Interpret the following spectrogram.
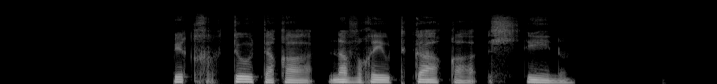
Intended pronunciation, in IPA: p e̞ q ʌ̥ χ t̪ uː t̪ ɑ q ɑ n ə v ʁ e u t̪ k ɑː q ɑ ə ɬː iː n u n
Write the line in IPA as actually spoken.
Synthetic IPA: p e̞ q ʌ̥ χ t̪ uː t̪ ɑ q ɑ n a v ʁ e u t̪ k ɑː q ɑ ə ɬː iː n u n

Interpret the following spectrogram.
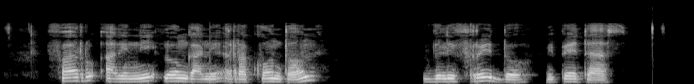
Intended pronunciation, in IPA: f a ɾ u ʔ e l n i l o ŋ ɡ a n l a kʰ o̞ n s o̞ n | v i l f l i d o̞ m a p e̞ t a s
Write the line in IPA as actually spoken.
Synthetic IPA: f a ɾ u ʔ a l n i l o ŋ ɡ a n ɾ a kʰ o̞ n t o̞ n | v i l f ɾ i d o̞ m i p e̞ t a s

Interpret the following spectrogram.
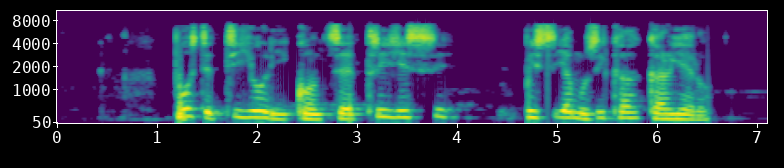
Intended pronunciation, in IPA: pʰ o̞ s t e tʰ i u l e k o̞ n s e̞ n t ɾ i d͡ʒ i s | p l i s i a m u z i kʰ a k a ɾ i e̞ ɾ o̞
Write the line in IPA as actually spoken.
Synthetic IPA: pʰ o̞ s t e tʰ i o l i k o̞ n t͡s e̞ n t ɾ i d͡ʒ i s | p ɾ i s i a m u z i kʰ a k a ɾ i e̞ ɾ o̞

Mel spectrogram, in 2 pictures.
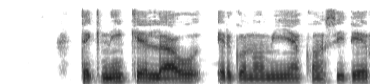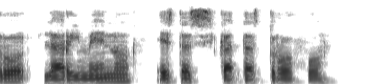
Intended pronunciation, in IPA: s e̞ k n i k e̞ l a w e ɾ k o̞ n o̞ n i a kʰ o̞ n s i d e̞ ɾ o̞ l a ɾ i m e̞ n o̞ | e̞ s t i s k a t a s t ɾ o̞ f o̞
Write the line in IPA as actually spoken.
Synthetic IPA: t e̞ k n i k e̞ l a w e ɾ ɡ o̞ n o̞ m i a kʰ o̞ n s i d e̞ ɾ o̞ l a ɾ i m e̞ n o̞ | e̞ s t a s k a t a s t ɾ o̞ f o̞

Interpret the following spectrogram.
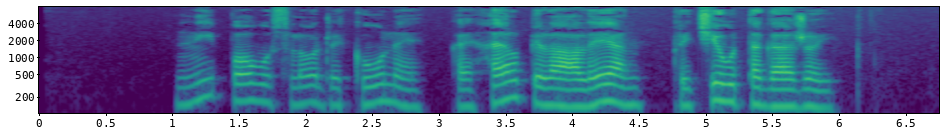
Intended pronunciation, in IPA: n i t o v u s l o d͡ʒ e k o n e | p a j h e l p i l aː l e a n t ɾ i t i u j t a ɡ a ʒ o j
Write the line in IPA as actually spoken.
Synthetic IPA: n i p o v u s l o d͡ʒ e k u n e | k a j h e l p i l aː l e a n p ɾ i t͡ʃ i u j t a ɡ a ʒ o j

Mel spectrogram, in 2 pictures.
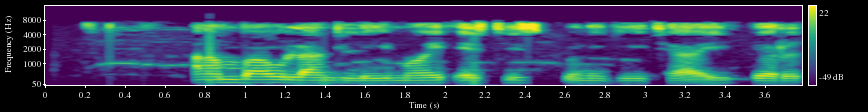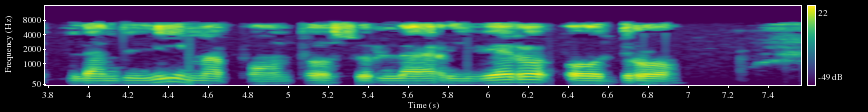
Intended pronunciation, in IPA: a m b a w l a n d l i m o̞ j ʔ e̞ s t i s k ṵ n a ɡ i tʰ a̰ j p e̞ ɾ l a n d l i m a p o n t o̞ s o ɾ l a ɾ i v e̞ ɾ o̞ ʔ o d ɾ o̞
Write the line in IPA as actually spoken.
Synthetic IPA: a m b a w l a n d l i m o̞ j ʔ e̞ s t i s k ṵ n i ɡ i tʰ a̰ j p e̞ ɾ l a n d l i m a p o n t o̞ s u ɾ l a ɾ i v e̞ ɾ o̞ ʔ o d ɾ o̞

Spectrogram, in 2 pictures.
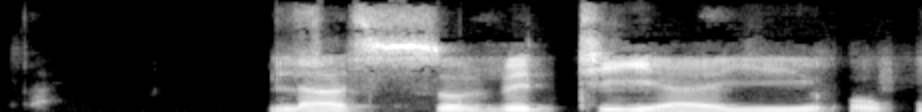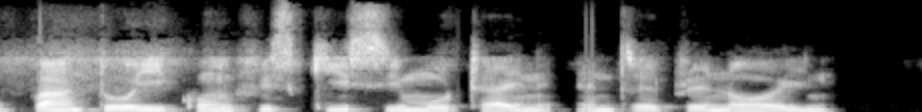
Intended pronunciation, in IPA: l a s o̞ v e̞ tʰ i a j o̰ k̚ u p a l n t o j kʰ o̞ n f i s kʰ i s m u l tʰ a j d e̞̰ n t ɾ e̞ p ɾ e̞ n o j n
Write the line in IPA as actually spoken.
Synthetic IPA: l a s o̞ v e̞ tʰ i a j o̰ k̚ u p a n t o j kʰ o̞ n f i s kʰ i s m u l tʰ a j n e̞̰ n t ɾ e̞ p ɾ e̞ n o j n

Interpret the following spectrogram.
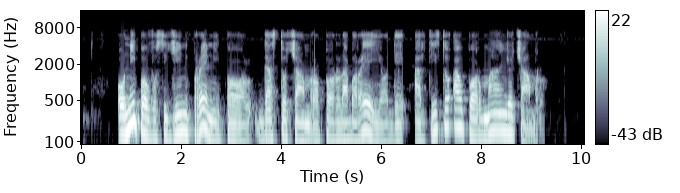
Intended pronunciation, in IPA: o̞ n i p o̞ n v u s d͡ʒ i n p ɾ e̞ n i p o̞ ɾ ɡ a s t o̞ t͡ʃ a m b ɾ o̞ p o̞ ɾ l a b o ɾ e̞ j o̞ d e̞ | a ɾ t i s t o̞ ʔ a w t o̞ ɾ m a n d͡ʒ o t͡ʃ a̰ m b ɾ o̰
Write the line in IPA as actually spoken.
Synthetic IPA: o̞ n i p o̞ v u s d͡ʒ i n p ɾ e̞ n i p o̞ ɾ ɡ a s t o̞ t͡ʃ a m b ɾ o̞ p o̞ ɾ l a b o ɾ e̞ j o̞ d e̞ | a ɾ t i s t o̞ ʔ a w p o̞ ɾ m a n d͡ʒ o t͡ʃ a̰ m b ɾ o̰

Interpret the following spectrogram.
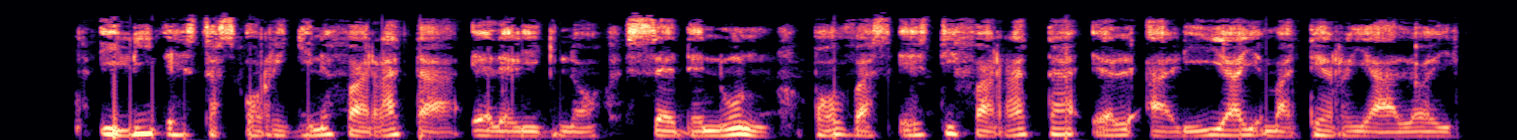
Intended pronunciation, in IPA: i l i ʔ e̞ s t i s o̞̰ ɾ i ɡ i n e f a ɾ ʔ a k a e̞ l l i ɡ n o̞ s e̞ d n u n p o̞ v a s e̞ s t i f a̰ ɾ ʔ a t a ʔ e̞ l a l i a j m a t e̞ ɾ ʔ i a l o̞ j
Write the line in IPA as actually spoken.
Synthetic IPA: i l i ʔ e̞ s t a s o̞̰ ɾ i ɡ i n e f a ɾ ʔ a t a e̞ l l i ɡ n o̞ s e̞ d n u n p o̞ v a s e̞ s t i f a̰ ɾ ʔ a t a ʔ e̞ l a l i a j m a t e̞ ɾ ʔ i a l o̞ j

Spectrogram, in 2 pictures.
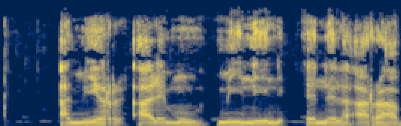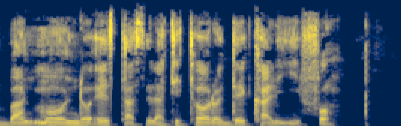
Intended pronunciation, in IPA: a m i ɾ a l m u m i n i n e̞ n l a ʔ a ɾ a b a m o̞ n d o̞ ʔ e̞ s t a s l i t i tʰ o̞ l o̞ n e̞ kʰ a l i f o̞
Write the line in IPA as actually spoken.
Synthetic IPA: a m i ɾ a l m u m i n i n e̞ n l a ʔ a ɾ a b a m o̞ n d o̞ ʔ e̞ s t a s l a t i tʰ o̞ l o̞ d e̞ kʰ a l i f o̞

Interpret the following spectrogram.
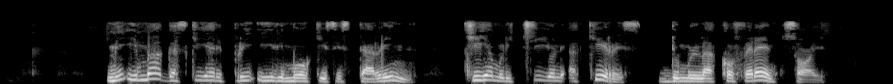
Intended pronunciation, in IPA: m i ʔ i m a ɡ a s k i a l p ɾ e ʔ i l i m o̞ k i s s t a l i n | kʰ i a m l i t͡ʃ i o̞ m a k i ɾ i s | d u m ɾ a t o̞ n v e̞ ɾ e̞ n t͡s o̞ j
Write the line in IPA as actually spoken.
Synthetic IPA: m i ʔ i m a ɡ a s k i a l p ɾ i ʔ i l i m o̞ k i s s t a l i n | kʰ i a m l i t͡ʃ i o̞ n a k i ɾ i s | d u m l a k o̞ n f e̞ ɾ e̞ n t͡s o̞ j

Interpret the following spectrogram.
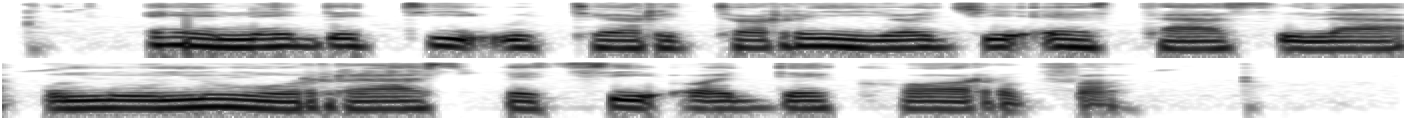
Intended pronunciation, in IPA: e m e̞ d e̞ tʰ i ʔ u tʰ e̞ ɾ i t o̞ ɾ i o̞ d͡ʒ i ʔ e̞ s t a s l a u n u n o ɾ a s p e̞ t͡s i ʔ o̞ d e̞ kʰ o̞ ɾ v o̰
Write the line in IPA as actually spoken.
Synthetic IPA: e n e̞ d e̞ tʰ i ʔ u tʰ e̞ ɾ i t o̞ ɾ i o̞ d͡ʒ i ʔ e̞ s t a s l a u n u n u ɾ a s p e̞ t͡s i ʔ o̞ d e̞ kʰ o̞ ɾ v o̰

